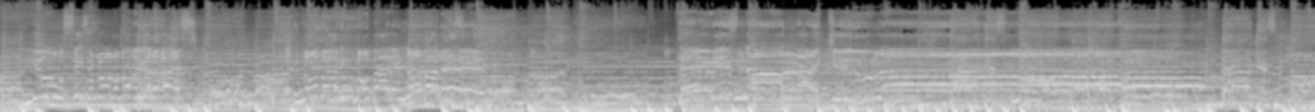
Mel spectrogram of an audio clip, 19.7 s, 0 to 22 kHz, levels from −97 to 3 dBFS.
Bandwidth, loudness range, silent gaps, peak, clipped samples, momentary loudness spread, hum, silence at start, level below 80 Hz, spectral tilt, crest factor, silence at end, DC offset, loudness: over 20 kHz; 3 LU; none; 0 dBFS; under 0.1%; 4 LU; none; 0 s; -16 dBFS; -4 dB/octave; 10 dB; 0 s; under 0.1%; -11 LUFS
